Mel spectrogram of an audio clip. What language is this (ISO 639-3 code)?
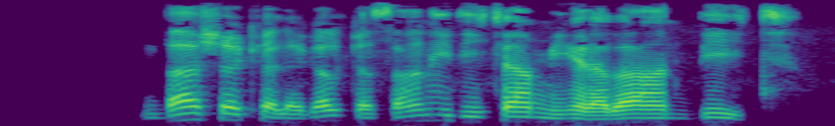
ckb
